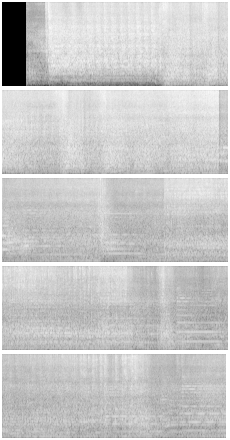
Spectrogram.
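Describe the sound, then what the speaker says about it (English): A well-built race engine in a red truck cranks and catches loudly, then drops into a steady, rough idle that runs on for the rest of the clip, with no one talking. "This is a well-built race engine."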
